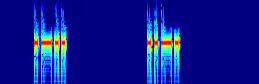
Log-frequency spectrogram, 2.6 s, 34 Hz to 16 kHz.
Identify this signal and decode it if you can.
Morse code, heard as a keyed tone, about 36 wpm, spaced as for 10 wpm, 700 Hz. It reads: LF
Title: USA Call Signs - 6 Characters - 8x Character Spacing - 35wpm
